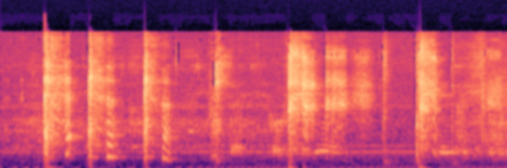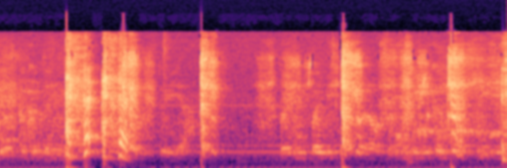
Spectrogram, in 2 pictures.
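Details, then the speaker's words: Playful imitated coughs traded back and forth as a child (daughter) copies grandmother's and mother's coughing while learning to repeat sounds; not illness. "Вот так мы тебя засни смотри как она передразнивает кашель бабушка кашляет она кашляет мама кашляет и доча кашляет"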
